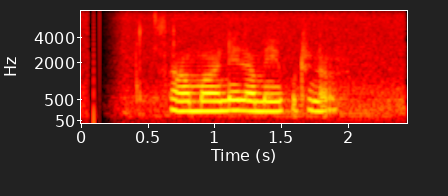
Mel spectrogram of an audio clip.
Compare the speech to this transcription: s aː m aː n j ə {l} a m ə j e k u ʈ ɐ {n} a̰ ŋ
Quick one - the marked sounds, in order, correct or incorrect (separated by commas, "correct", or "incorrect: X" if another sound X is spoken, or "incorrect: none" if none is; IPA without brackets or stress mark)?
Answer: correct, correct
